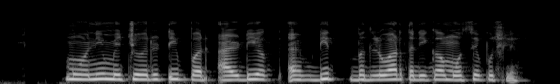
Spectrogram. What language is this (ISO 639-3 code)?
mag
